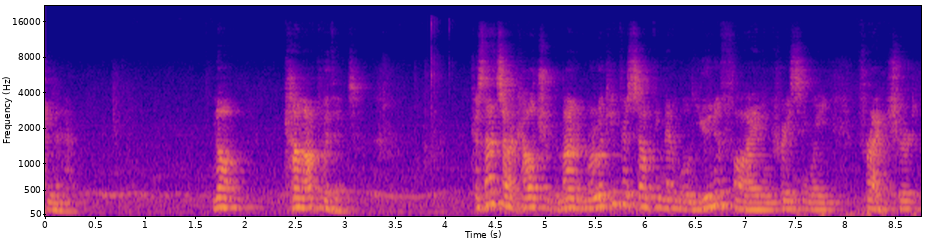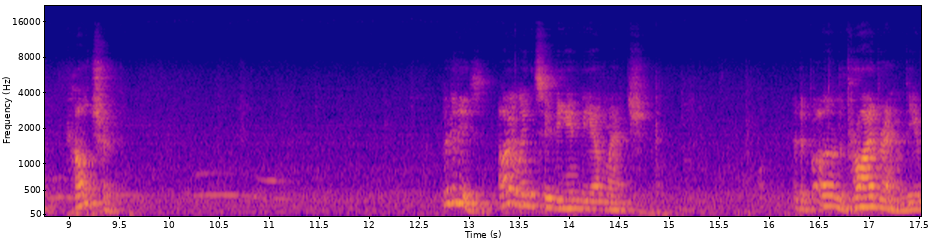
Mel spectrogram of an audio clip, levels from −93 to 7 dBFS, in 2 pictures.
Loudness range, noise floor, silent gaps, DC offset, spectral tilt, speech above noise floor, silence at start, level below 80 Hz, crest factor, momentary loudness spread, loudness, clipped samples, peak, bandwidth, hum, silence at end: 8 LU; -48 dBFS; none; under 0.1%; -6.5 dB/octave; 23 dB; 0 s; -52 dBFS; 22 dB; 23 LU; -26 LUFS; under 0.1%; -6 dBFS; 10 kHz; none; 0 s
